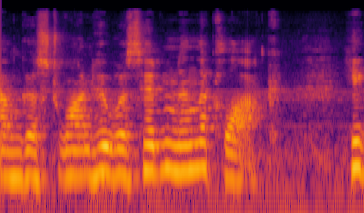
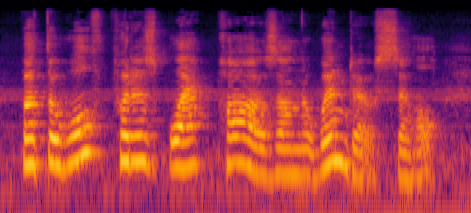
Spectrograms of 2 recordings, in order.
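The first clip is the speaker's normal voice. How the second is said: ordinary delivery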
